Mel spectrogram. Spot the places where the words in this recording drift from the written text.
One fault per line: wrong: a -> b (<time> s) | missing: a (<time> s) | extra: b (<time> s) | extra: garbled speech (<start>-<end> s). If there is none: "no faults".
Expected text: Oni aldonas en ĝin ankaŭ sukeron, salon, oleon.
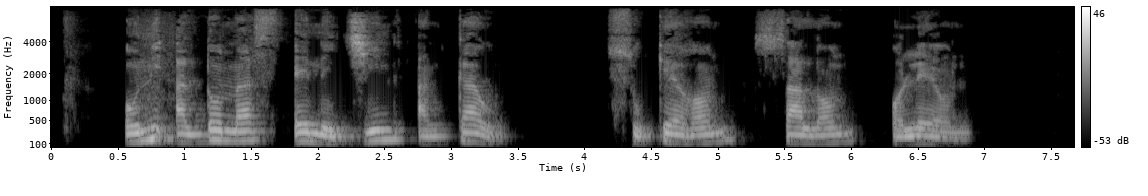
no faults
